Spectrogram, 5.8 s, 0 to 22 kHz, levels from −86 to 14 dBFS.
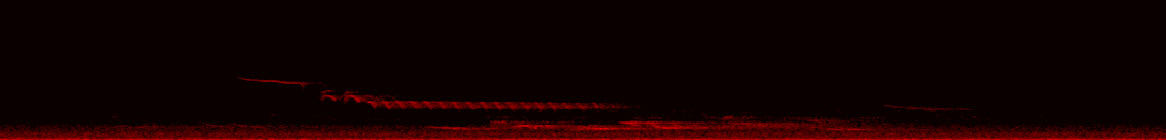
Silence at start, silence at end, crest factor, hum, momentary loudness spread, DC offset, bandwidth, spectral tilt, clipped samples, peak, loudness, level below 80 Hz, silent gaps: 0 s; 0 s; 14 dB; none; 4 LU; under 0.1%; 16 kHz; -4.5 dB/octave; under 0.1%; -46 dBFS; -60 LUFS; -68 dBFS; none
